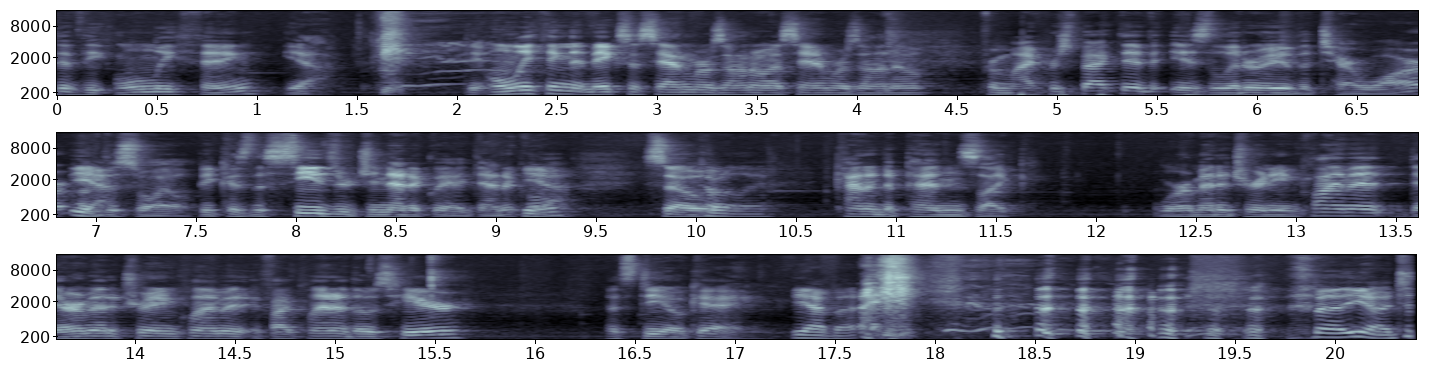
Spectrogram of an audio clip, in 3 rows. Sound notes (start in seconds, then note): 17.6 both laughing; 17.7 cracks up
